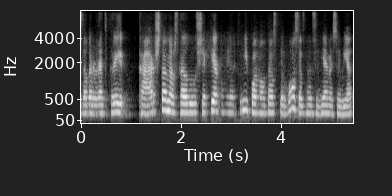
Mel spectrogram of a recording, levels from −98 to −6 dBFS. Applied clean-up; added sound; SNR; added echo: neural mask model DeepFilterNet 3.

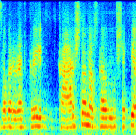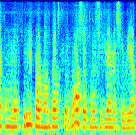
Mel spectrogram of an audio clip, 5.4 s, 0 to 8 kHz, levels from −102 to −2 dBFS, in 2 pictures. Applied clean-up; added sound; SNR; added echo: neural separator model SepFormer DNS4.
